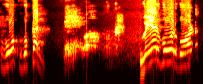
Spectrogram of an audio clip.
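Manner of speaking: projected verb-form recitation with pauses for repeats; classroom drill. Acted. Teacher has class repeat verb forms, drilling voice.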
